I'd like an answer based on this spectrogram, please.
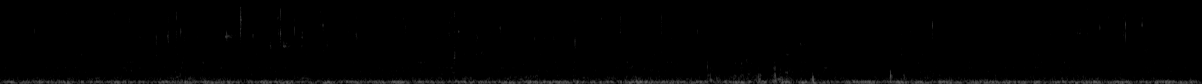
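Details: Pet chipmunks eat corn during corn season, making steady, quick, crisp crackling bites over a low background rumble.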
